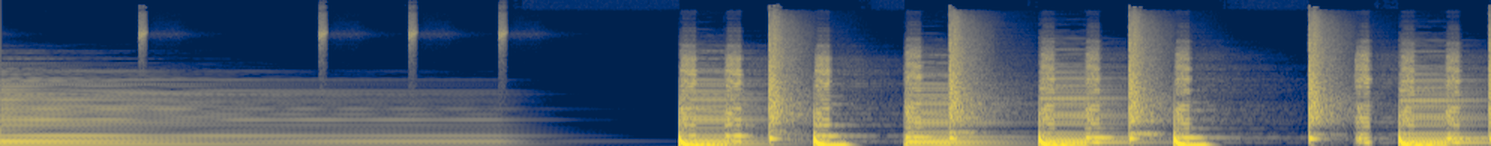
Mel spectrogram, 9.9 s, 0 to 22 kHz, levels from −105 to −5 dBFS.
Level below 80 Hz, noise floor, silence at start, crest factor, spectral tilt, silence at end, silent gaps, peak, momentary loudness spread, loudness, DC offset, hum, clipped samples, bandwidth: -20 dBFS; -80 dBFS; 0 s; 16 dB; -6 dB/octave; 0 s; none; 0 dBFS; 23 LU; -16 LUFS; under 0.1%; none; under 0.1%; 16 kHz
